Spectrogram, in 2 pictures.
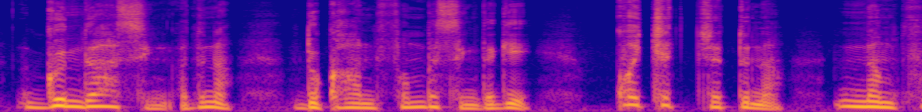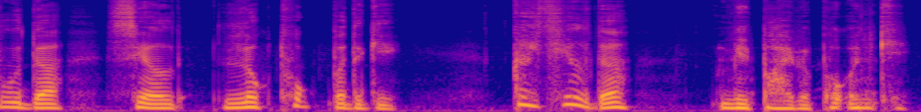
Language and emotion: Manipuri, fearful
